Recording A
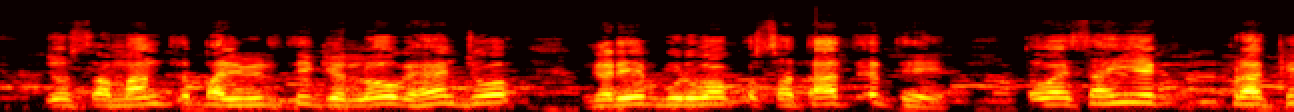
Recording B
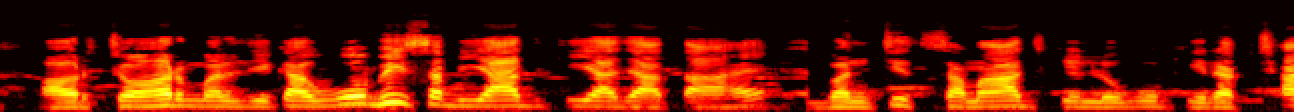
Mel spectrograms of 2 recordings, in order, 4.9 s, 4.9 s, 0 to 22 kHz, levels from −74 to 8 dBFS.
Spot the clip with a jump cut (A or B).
B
